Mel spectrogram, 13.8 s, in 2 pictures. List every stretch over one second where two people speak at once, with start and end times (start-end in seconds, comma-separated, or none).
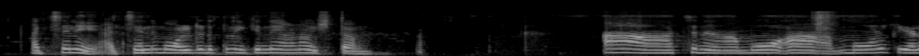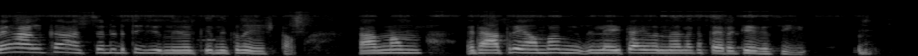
none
